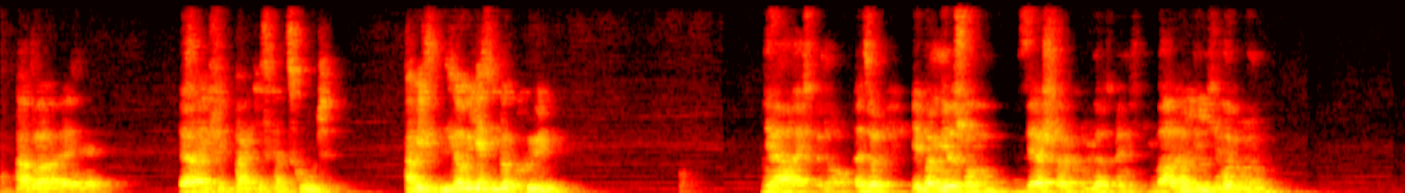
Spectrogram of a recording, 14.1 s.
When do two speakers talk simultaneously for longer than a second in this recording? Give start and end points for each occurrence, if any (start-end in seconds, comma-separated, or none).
none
